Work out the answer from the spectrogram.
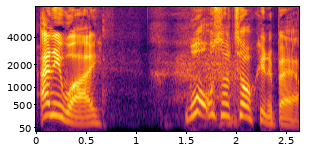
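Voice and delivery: high, loud mock-British exclaiming; hammed-up English accent. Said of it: "your sexy British accent".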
